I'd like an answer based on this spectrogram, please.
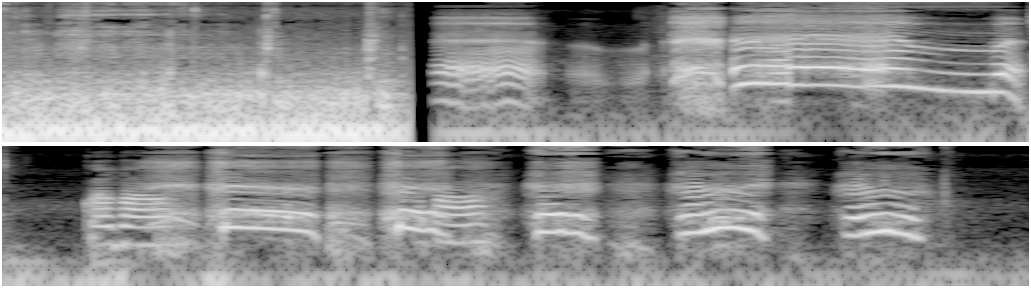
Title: baby stop crying hearing mommy voice 😢 😭 very heart touching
